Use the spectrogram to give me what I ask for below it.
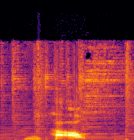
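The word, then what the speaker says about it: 你好: When a third tone followed by another third tone, they are going to be pronounced as second tone. For example, 你好 ni hao, ni have a third tone, and hao and followed by hao, which have a third tone. So ni will be pronounced as ni hao.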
